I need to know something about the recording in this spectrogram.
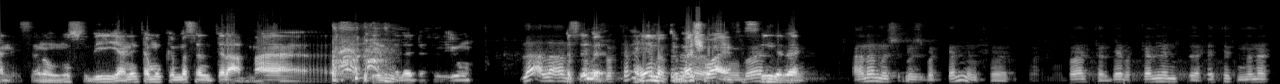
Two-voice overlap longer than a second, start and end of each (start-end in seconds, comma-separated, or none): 5.6-8.1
